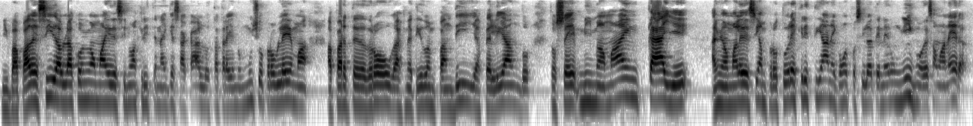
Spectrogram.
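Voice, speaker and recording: A man's voice: a little high, steady tone, a little fast, few pauses. Young man telling his testimony. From Colombia. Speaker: guest giving a testimony. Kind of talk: personal testimony.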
